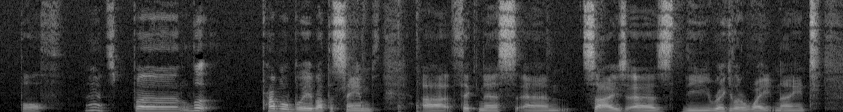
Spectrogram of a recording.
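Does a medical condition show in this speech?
No.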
